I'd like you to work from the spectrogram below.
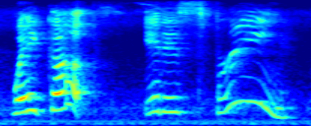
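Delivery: high, loud wake-up call easing off; excited shout. A narrator's reading. Frog calling Toad out of bed, excited. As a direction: burst in with springtime news. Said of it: "shouted Frog".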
